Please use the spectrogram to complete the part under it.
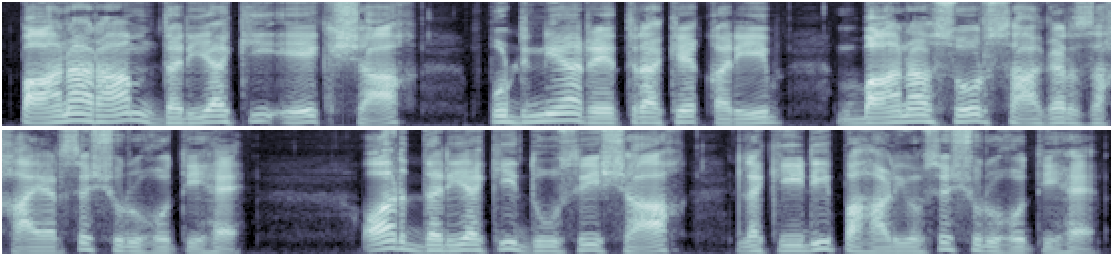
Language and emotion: Urdu, neutral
